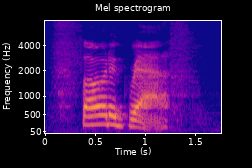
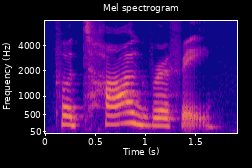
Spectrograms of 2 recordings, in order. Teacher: the stress is on the first syllable photograph but in photography the stress is on the second syllable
